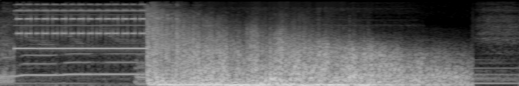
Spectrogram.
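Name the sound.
bomb explosion sound effect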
